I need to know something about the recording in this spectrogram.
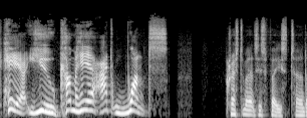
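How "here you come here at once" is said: high, slow commanding shout; girl shouting down at the enchanter. Acted. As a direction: bark orders down the stairs. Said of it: "Gwendolen shouted down at him".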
